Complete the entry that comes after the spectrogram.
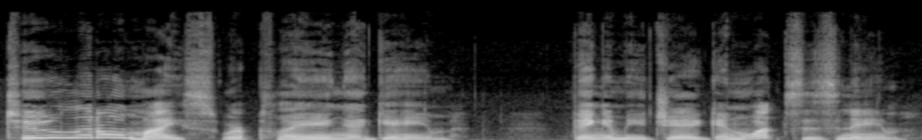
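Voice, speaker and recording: A woman hosting a children's storytime, reading stories and nursery rhymes aloud in an expressive, clearly enunciated way for young listeners. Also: mid-range voice, a little slow, no echo. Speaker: children's storytime host at a library.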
